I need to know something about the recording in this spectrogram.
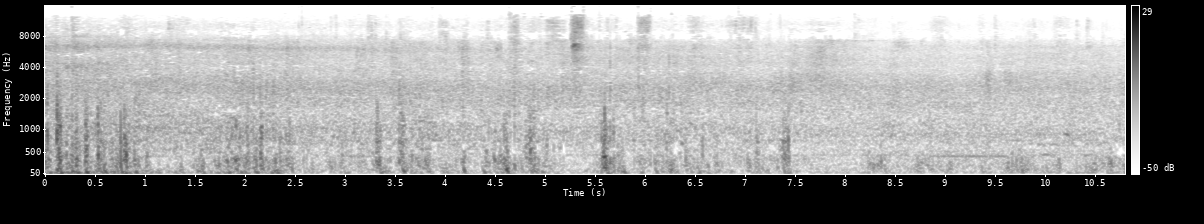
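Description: Wind buffeting the microphone in gusts, loudest in the first couple of seconds and easing toward the end.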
